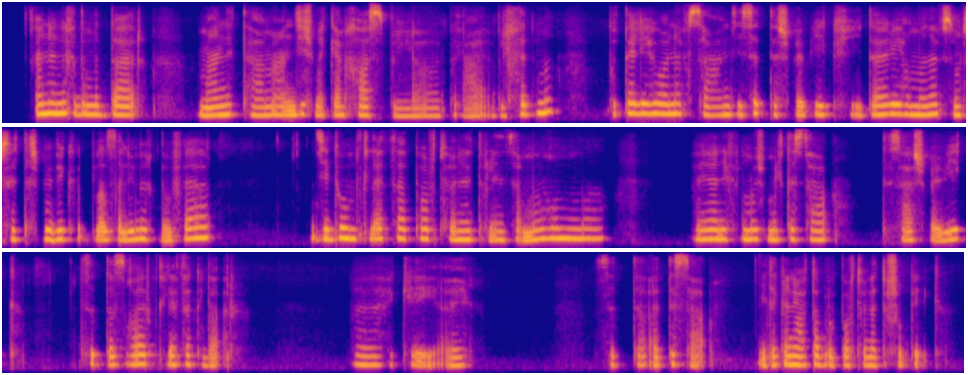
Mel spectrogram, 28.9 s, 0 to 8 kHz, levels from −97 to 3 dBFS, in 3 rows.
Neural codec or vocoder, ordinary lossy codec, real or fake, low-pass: codec, 16 kHz, 6 kbps, DAC; none; fake; none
